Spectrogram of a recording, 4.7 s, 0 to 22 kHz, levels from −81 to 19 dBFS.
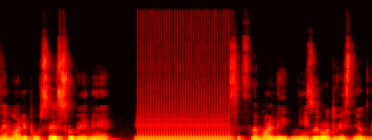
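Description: Speech, with a system hang loop from 1.72 to 2.87 s. A single 20 ms slice of audio repeats exactly, well over a hundred times, producing a steady 50 Hz buzz. This fits the machine stalling while the sound hardware kept replaying one short ring buffer. Unlike a stutter or codec glitch, the tone is perfectly regular and unchanging. Damaged data in a compressed stream then causes a brief glitch from 3.81 to 3.87 s. The decoder misread corrupted frames and had to resynchronise. That gives one irregular blip rather than a sustained, periodic repetition.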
